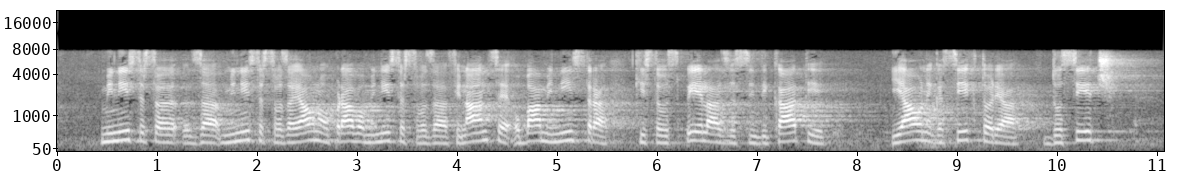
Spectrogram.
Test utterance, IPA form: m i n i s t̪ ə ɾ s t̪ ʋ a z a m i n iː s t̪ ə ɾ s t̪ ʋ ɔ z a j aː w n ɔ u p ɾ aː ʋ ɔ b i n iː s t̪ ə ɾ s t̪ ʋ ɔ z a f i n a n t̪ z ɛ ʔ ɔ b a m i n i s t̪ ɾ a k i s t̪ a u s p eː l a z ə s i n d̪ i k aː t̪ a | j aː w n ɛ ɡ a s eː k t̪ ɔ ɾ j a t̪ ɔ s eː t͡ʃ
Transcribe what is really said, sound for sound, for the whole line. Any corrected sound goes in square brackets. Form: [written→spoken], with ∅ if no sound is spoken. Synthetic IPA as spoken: m i n i s t̪ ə ɾ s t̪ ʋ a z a m i n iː s t̪ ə ɾ s t̪ ʋ ɔ z a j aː w n ɔ u p ɾ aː ʋ ɔ [b→m] i n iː s t̪ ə ɾ s t̪ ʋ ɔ z a f i n a n t̪ [z→s] ɛ ʔ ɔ b a m i n i s t̪ ɾ a k i s t̪ a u s p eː l a z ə s i n d̪ i k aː t̪ [a→i] | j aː w n ɛ ɡ a s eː k t̪ ɔ ɾ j a [t̪→d̪] ɔ s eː t͡ʃ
